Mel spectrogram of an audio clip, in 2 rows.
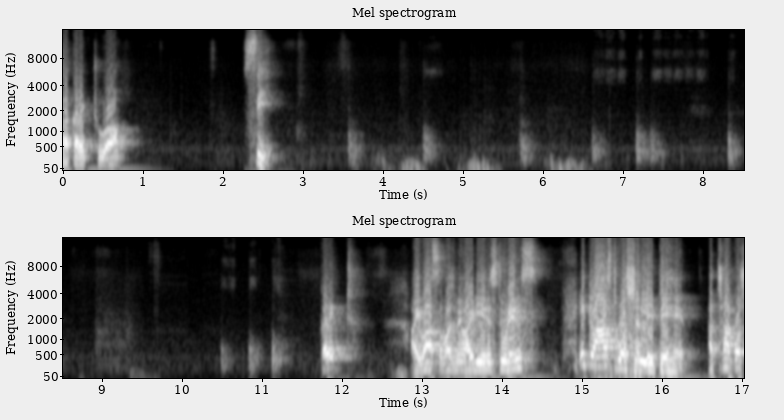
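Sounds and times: marker squeaking on whiteboard: 0:04.4 - 0:04.9, 0:05.6 - 0:08.6, 0:10.4 - 0:11.5.

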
